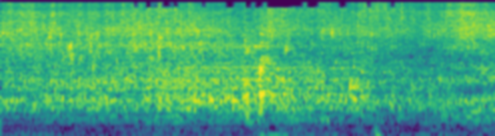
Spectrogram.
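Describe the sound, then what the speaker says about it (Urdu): Tomatoes fry with browned onions in a pan, giving a steady, close, broadband sizzle that holds level throughout, with no voices. "اب اس میں ہم ٹماٹر شامل کریں گے"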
